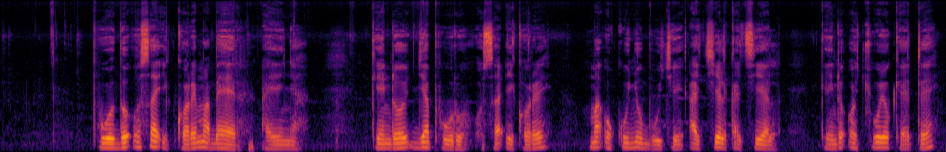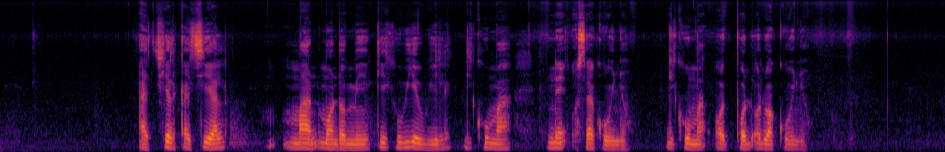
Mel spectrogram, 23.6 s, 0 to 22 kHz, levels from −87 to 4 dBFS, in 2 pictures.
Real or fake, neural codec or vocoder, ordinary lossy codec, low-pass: fake; vocoder, 44.1 kHz, 128 mel bands every 512 samples, BigVGAN v2; none; none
